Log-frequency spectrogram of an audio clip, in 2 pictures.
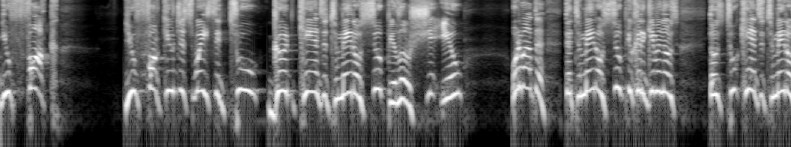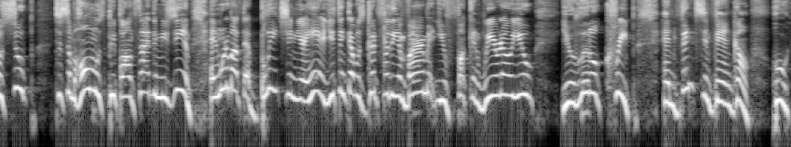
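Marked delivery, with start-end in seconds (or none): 0.0-6.2 much higher, ranting at the protesters; mock furious scolding. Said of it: "And I'm saying". 6.8-19.0 mock outraged rant. Ranting at the soup protesters.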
